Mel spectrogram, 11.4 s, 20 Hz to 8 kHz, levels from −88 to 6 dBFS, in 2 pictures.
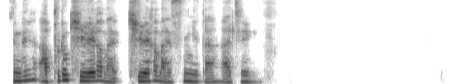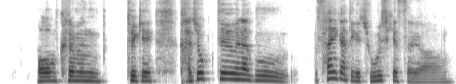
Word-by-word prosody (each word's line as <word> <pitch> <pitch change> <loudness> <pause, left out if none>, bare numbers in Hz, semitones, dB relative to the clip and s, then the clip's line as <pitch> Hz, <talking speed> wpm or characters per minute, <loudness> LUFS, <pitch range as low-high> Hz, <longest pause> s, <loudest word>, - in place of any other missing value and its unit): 근데 155 +5 -2
앞으로 135 +8 0
기회가 150 -2 +4
많 115 -1 -6
기회가 145 +2 +2
많습니다 115 0 -6
아직. 110 +1 -8 2.9
어. 145 +1 +4
그러면은 150 -3 +1 0.3
되게 155 -2 +2 0.3
가족들하고 185 - +2 0.3
사이가 225 -3 +3
되게 155 -5 -3
좋으시겠어요. 110 -9 -5
145 Hz, 215 characters per minute, -24 LUFS, 125-165 Hz, 2.9 s, 기회가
